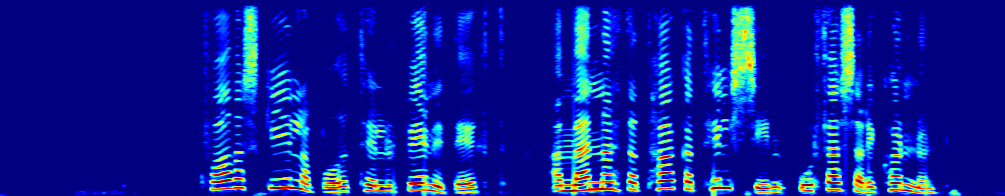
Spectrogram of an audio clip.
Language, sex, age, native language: Icelandic, female, 50-59, Icelandic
